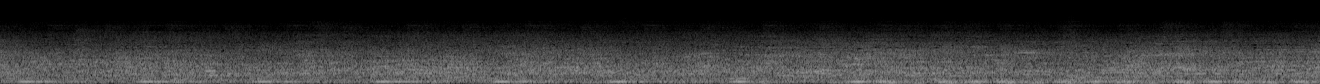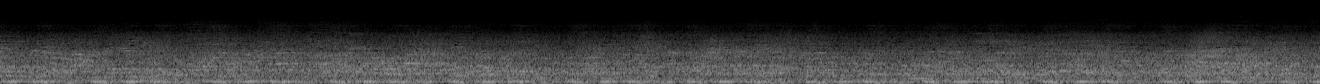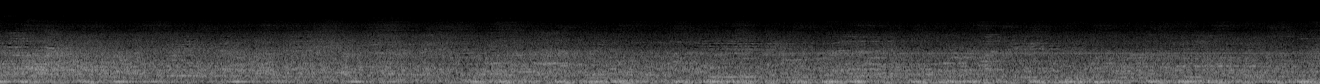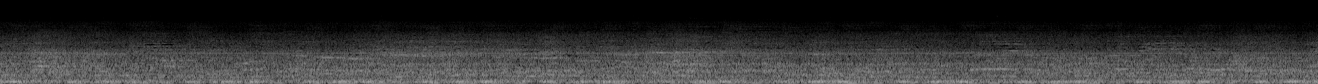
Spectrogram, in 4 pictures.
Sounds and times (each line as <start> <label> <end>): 0.0 Distant Crowd 52.7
